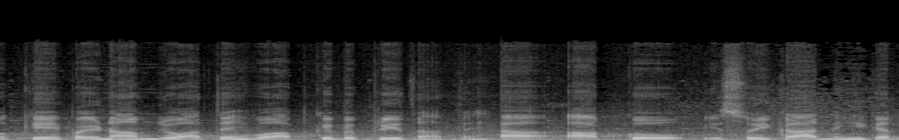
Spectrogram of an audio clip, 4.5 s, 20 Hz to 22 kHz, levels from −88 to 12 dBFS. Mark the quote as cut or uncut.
cut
